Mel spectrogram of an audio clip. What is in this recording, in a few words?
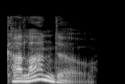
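"calando", English, British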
